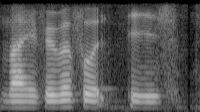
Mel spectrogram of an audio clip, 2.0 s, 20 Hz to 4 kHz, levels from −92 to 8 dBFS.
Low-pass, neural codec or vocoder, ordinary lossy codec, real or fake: 3.6 kHz; none; none; real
